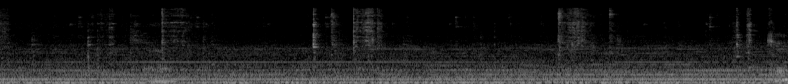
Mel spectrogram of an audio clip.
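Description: French toast slices being plated onto dishes in a home kitchen, with light clinks of cutlery and ceramic scattered over a steady low hum of background noise, no talking.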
